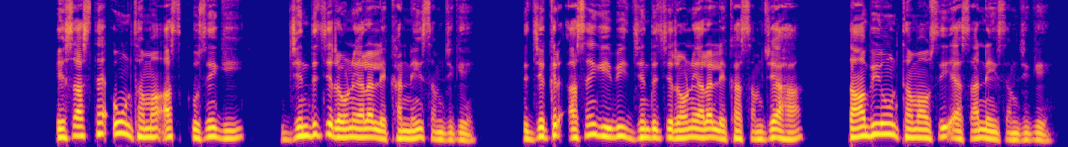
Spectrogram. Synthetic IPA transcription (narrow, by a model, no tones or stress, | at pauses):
eːsaːst̪ʰɛʔʊːɽ̃t̪ʰɐmãʔɐskʊs̬ẽɡi | d͡ʒɪ̃nd̪t͡ʃəɾɔːɽ̃eaːlaleːkʰanẽːĩsɐməd͡ʒɡeː | t̪ed͡ʒeːkəɾɐsɛ̃ɡibʱid͡ʒɪ̃nd̪t͡ʃəɾɔːɽ̃eaːlaleːkʰasɐmd͡ʒjaɦa | t̪ãbʱiʊːɽ̃t̪ʰɐmãʊsiʔɛːsanẽːĩsɐmd͡ʒɡeː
